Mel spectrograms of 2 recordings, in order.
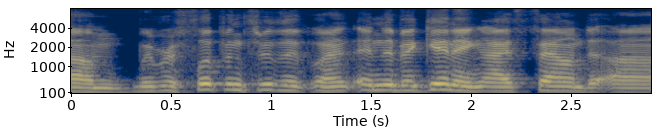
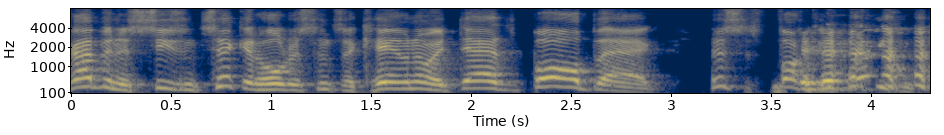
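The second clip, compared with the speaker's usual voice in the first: pitched-up, excited ranting tirade; 7 semitones higher than usual. Retelling a store owner going off about game start times: imitating someone ranting. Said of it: "he's just going off".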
